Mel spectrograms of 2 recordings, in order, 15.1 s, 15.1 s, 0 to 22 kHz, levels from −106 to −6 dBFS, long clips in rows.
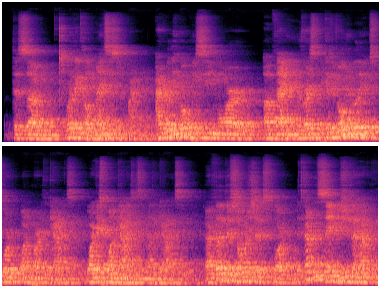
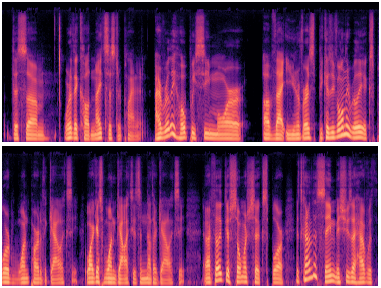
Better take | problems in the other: second | off-mic speech; far // room echo; strong; dies away in 2 s

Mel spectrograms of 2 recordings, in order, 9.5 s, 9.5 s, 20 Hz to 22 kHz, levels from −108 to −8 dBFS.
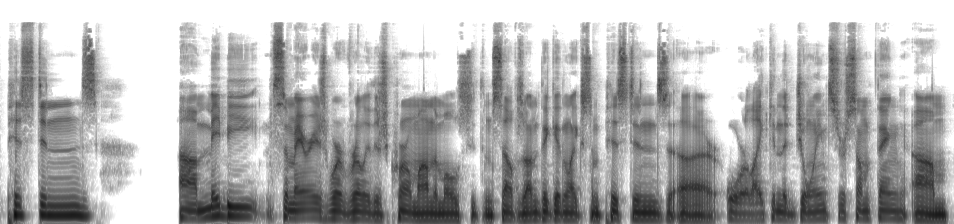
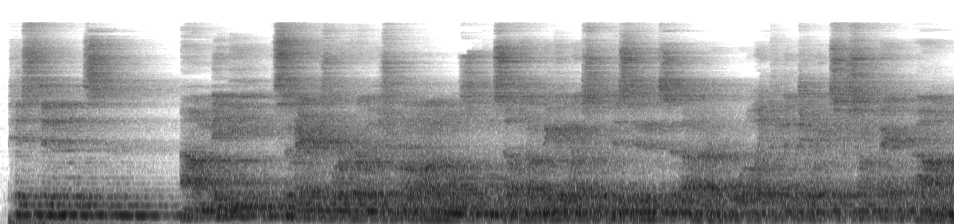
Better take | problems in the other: first | off-mic speech; far // room echo; strong; dies away in 2.5 s

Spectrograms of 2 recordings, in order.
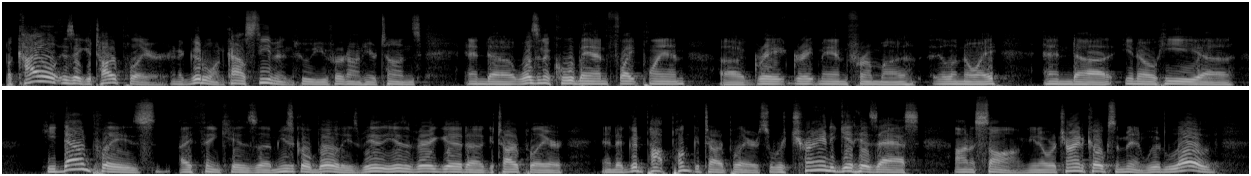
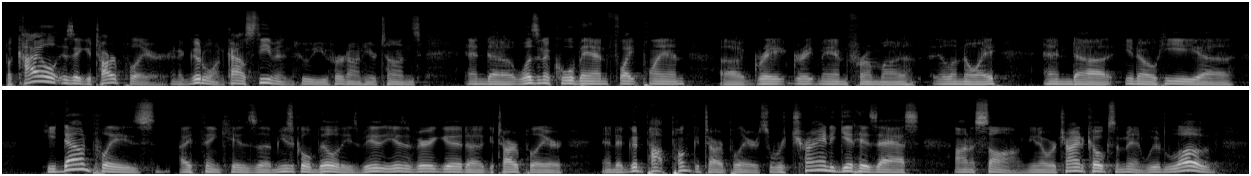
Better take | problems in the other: second | distortion; slight; 10 dB below the speech

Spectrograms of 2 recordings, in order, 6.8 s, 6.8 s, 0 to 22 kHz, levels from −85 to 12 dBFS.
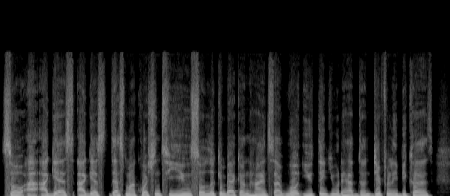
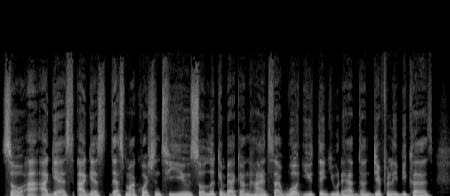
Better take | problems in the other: second | distortion; slight; 10 dB below the speech

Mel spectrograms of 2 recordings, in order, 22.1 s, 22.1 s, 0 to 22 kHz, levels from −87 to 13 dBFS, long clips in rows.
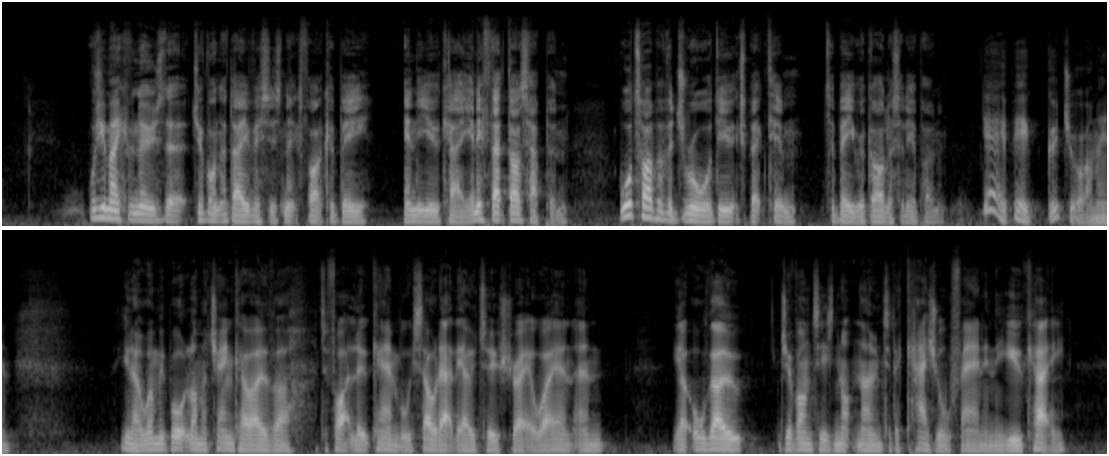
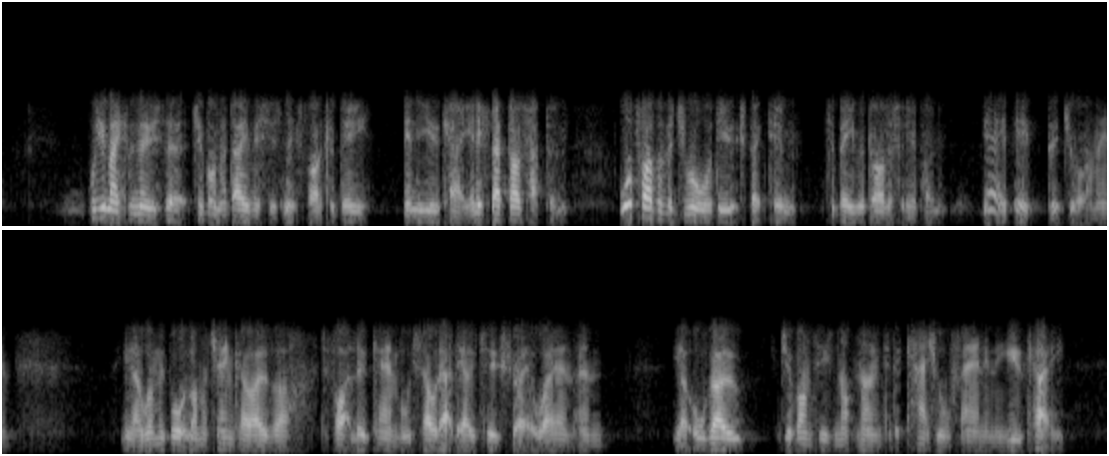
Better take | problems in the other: first | phone-call audio; poor line

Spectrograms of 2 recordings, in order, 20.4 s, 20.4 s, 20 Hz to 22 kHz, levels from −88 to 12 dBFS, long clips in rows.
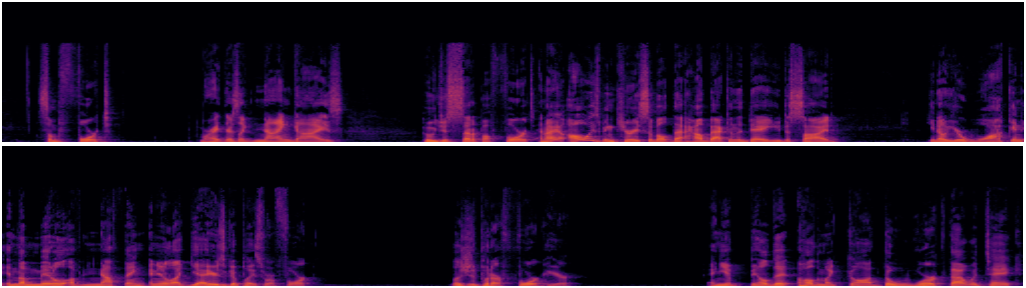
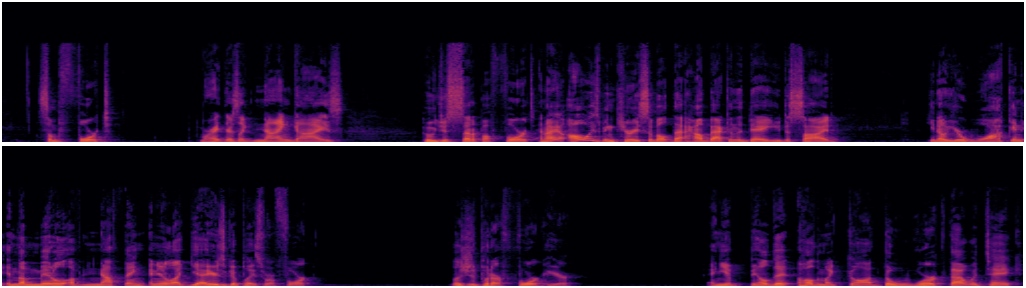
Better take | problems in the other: neither | none

